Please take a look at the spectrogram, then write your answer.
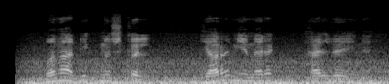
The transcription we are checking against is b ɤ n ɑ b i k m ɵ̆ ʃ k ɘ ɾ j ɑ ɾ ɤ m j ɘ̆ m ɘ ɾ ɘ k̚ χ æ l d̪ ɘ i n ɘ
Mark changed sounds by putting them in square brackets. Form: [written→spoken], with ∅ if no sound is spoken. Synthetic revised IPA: b ɤ n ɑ b i k m ɵ̆ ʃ k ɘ [ɾ→l] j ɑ ɾ ɤ m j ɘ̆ m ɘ ɾ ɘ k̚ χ æ l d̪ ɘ i n ɘ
